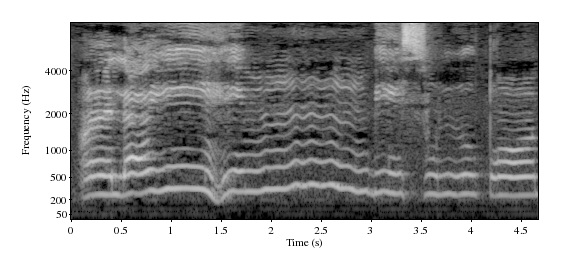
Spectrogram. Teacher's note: Okay, kenapa warna hijau ni? Kerana mim ini bertemu dengan huruf dengung, iaitu huruf ba, ikhfa syafawi. Jadi kena dengung ya.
